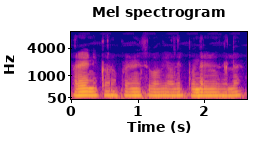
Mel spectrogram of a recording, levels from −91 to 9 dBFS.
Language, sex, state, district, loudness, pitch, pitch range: Kannada, male, Karnataka, Koppal, -16 LUFS, 115 Hz, 110-115 Hz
